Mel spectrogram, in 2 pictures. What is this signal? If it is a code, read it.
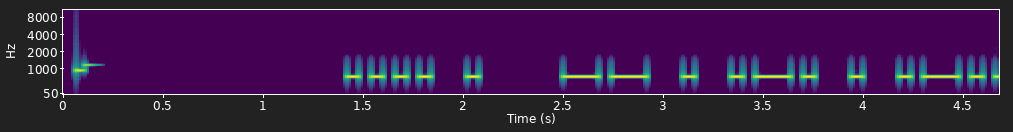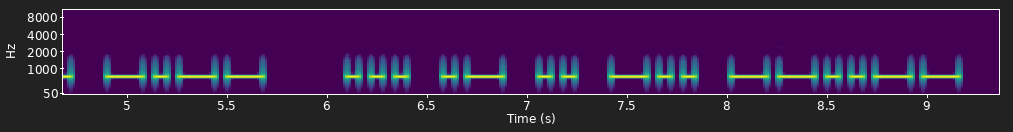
Morse code, heard as a keyed tone, about 19 wpm, 700 Hz. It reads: HE MERELY SAID,
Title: Sentences from Top 1400 Words 20wpm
